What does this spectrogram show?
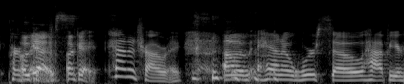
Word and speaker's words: Hannah Traore: The reason I said that is because I wanted to pronounce Hannah's name correctly. So then I said, Trana Traore. Yeah, Hannah Traore. Perfect. Okay. Yes. Okay. Hannah Traore.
